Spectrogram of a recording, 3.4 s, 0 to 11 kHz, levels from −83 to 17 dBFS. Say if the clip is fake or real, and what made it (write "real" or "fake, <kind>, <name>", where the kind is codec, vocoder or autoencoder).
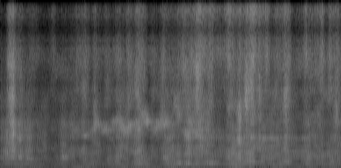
fake, vocoder, WaveNeXt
